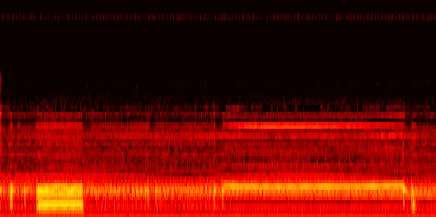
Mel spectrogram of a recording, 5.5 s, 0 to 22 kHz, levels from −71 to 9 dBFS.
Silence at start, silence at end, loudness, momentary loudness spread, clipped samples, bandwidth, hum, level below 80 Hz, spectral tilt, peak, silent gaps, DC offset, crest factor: 0 s; 0 s; -26 LUFS; 12 LU; under 0.1%; 16.5 kHz; none; -58 dBFS; -8 dB/octave; -6 dBFS; none; 0.6%; 20 dB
